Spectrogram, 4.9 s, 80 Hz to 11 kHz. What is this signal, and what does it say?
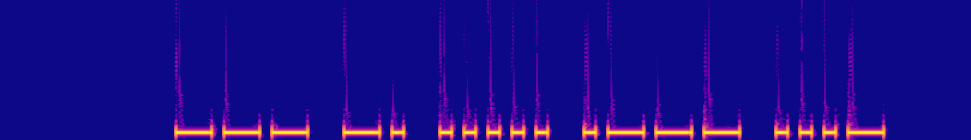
Morse code, heard as a keyed tone, about 20 wpm, 700 Hz. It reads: ON5JV
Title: DXCC-100 Call Signs - 5 Characters - Repeated 2x - 20wpm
